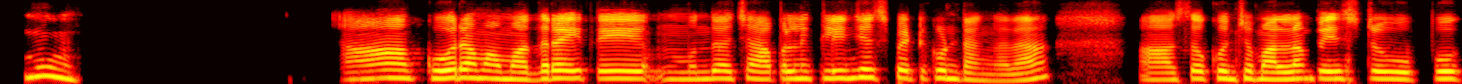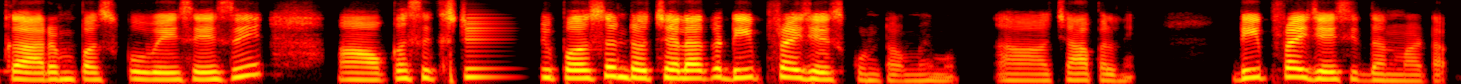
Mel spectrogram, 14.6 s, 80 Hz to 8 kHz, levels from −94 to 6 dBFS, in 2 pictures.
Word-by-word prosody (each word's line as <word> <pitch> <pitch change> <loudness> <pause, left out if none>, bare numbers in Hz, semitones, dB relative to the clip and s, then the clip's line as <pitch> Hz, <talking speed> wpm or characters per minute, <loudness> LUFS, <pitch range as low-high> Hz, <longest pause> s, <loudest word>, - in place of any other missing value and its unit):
హ్మ్. 265 -7 -3 1.4
ఆ! - - -2 0.3
కూర 230 +2 +4
మా 225 - +1
మదర్ 205 +3 +3
అయితే, 225 -1 +2 0.4
ముందు 205 +2 -4
ఆ - - 0
చాపల్ని 220 +1 -1
క్లీన్ 230 +1 +2
చేసి 250 -1 +1
పెట్టుకుంటాం 225 -4 -3
గదా! 180 +4 0 0.6
ఆహ్, 195 0 0
సో, 220 - +2
కొంచెం 225 0 -1
అల్లం 215 +2 +3
పేస్ట్, 215 +1 +3
ఉప్పు, 210 +2 -1
కారం, 200 0 +2
పసుపు 200 +1 -4
వేసేసి 200 +6 0 0.5
ఆహ్, 195 -1 0
ఒక 230 +5 -4
60% 260 0 -1
వచ్చేలాగా 230 +1 +3
డీప్ 255 - +1
ఫ్రై 260 -2 +4
చేసుకుంటాం 180 -4 -4
మేము 175 - -16 0.3
ఆహ్, 175 -1 -9
చాపల్ని. 180 -2 -8 0.5
Deep 235 -1 +2
fry 270 -1 +7
చేసిద్దనమాట. 180 -6 -5
215 Hz, 145 wpm, -23 LUFS, 195-235 Hz, 1.4 s, ఫ్రై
